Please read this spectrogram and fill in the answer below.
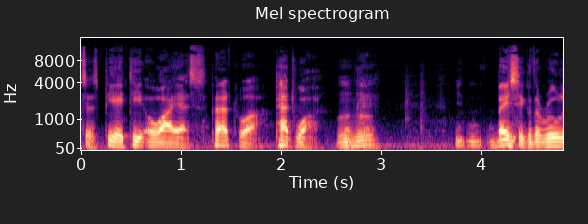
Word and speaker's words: patois: uh tatas no I skipped I had to pronounce this p-a-t-o-i-s Patois Patois basically the rule is use Regional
